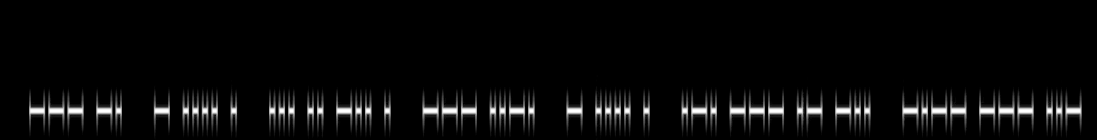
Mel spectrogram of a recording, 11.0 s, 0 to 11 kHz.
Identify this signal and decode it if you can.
Morse code, heard as a keyed tone, about 25 wpm, 700 Hz. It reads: ON THE SIDE OF THE ROAD YOU
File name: practice / 25wpm / Sentences with 3-Word Phrases - 25wpm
